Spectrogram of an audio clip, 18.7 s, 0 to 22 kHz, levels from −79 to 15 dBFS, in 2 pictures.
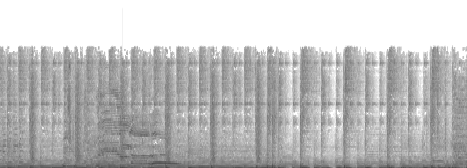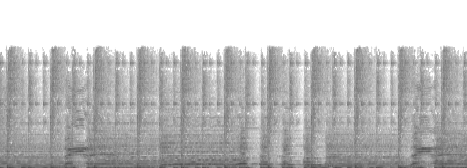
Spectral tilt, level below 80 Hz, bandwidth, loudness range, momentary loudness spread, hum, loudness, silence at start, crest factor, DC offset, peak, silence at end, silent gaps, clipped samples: -4 dB/octave; -26 dBFS; 16.5 kHz; 3 LU; 5 LU; none; -18 LUFS; 0 s; 18 dB; under 0.1%; 0 dBFS; 0 s; none; under 0.1%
